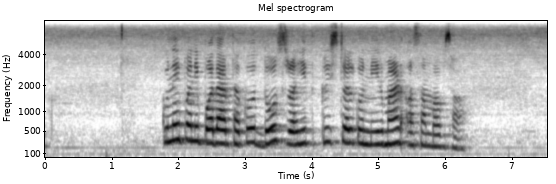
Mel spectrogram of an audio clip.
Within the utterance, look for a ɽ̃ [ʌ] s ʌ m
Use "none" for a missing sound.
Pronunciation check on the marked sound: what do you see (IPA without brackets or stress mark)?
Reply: ʌ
